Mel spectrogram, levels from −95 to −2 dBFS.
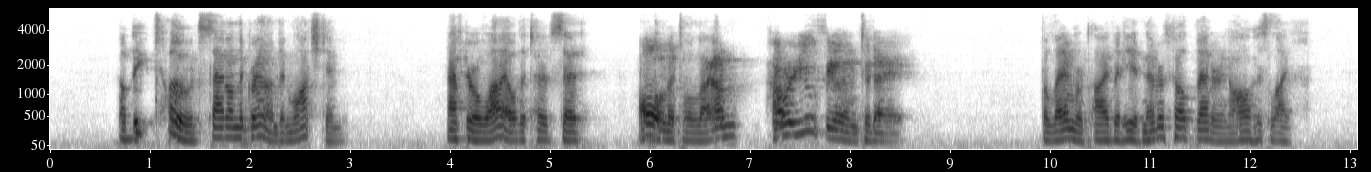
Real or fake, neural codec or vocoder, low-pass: fake; codec, 32 kHz, 1.9 kbps, SNAC; 5.4 kHz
